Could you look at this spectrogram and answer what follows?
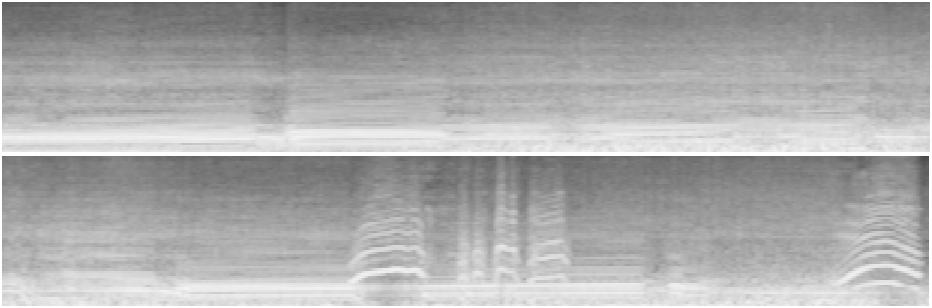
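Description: A supermoto motorcycle engine revs hard during a wheelie, loud and close, climbing through gears with repeated throttle rises and sharp blips, while a voice talks over it.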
